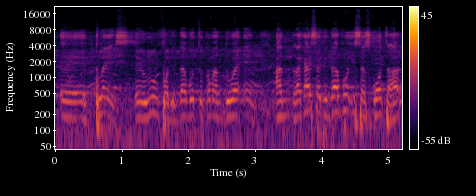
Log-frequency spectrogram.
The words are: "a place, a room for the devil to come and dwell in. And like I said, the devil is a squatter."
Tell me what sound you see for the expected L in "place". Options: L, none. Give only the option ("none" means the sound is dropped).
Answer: L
